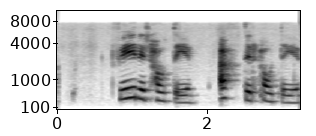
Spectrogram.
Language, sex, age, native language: Icelandic, female, 10, Icelandic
